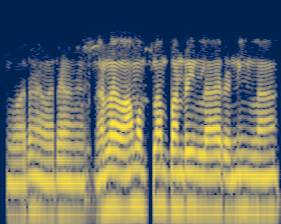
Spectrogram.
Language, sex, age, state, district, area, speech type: Tamil, male, 18-30, Tamil Nadu, Kallakurichi, rural, conversation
